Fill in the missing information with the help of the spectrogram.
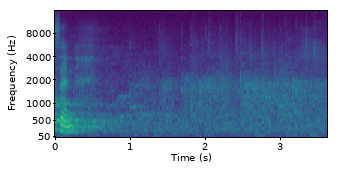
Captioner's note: applause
